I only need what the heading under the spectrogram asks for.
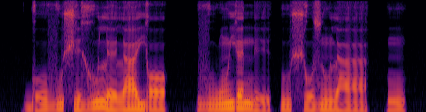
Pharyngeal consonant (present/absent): absent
